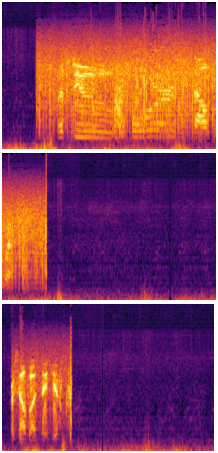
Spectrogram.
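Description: Two marine VHF radio transmissions: a burst of radio hiss carrying a voice for about four seconds, then a second, shorter one a few seconds later. Each one starts and cuts off abruptly as the squelch opens and closes.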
